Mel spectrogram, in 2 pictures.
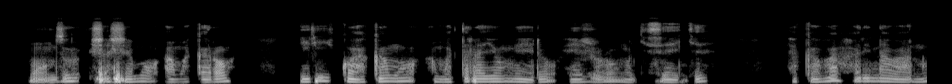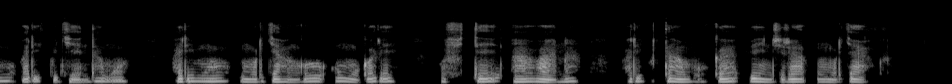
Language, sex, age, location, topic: Kinyarwanda, female, 25-35, Kigali, finance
